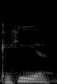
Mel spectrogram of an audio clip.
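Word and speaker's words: Cahuilla: Most likely she is a Kolilan, pronounced Kahia, a tribe of Native Americans who once lived on that land.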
